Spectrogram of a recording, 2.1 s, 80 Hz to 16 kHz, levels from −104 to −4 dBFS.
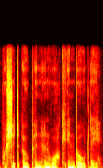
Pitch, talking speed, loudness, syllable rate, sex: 195 Hz, 200 wpm, -16 LUFS, 4.6 syllables/s, female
